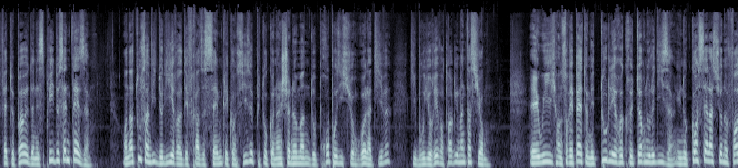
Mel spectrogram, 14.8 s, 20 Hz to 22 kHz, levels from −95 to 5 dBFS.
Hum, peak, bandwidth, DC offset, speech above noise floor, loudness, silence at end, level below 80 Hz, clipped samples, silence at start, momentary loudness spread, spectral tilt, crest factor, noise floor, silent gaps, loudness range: none; -2 dBFS; 18.5 kHz; under 0.1%; 38 dB; -17 LUFS; 0 s; -50 dBFS; under 0.1%; 0.05 s; 7 LU; -5 dB/octave; 14 dB; -55 dBFS; none; 3 LU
